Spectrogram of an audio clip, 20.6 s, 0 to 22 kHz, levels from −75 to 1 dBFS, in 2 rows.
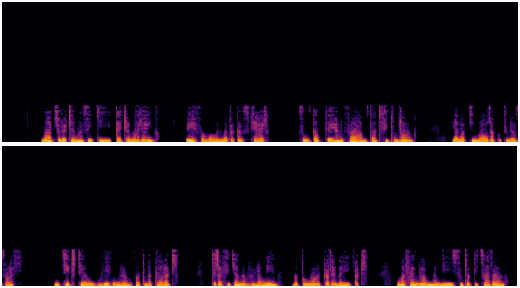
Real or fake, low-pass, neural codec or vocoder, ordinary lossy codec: fake; 7.2 kHz; codec, 44.1 kHz, 0.9 kbps, DAC; MP3, 24 kbps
